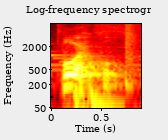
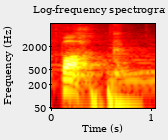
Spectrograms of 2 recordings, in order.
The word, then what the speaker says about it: porc: Porco. Porc. Você pronuncia o C também.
